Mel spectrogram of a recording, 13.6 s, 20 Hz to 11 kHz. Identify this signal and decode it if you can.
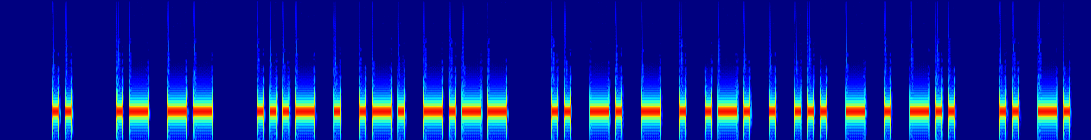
Morse code, heard as a keyed tone, about 15 wpm, 700 Hz. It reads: I AM VERY INTERESTED IN
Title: Sentences from Top 1000 Words - Review Part 6 - 15wpm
